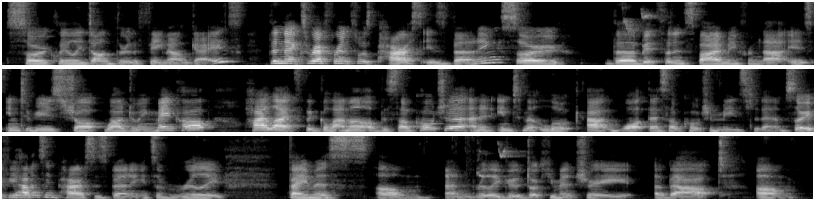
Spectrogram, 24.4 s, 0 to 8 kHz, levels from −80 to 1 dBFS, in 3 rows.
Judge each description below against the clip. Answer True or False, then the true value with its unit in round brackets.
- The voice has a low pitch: False (190 Hz)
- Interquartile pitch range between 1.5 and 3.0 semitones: True (2.6 semitones)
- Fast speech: False (160 wpm)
